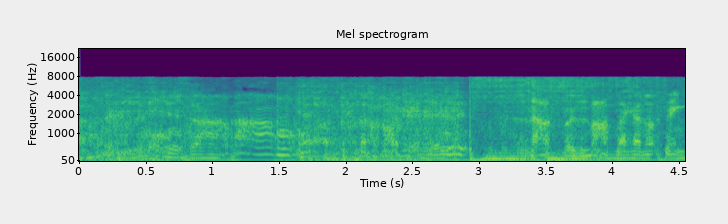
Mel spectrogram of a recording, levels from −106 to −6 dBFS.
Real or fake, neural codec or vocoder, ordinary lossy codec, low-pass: fake; codec, 16 kHz, 2 kbps, FunCodec, trained on LibriTTS, 25 frames a second; none; none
